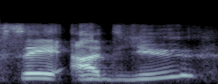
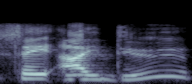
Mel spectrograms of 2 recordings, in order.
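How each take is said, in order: First: It is said in a mock Scottish accent. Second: It is said in a plain accent.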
